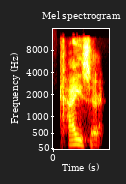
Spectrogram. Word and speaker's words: Caesar: c in latin so all of the initial c's are pronounced like k's and we get that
